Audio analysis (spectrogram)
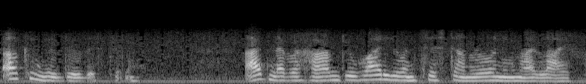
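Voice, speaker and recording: A woman's voice: lowish voice, normal speed, natural voice. An actress playing a desperate, fragile wealthy married woman in 1940s radio melodrama, overwrought and pleading, repeating herself. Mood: pleading, despairing. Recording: muffled old radio recording with hiss.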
